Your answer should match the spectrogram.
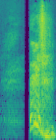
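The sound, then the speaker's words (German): A single loud sneeze: a soft breathy intake, a brief pause, then a sudden explosive voiced burst that trails off. No one is speaking. “Gesundheit.”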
